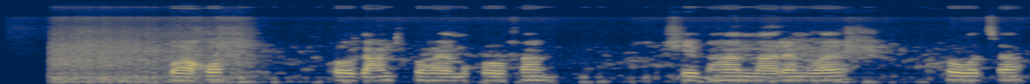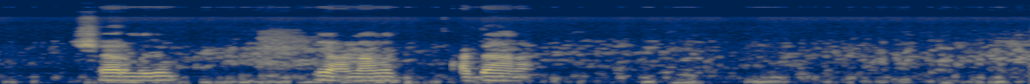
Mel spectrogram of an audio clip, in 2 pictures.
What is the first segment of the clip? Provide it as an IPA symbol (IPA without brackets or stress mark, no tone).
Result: w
